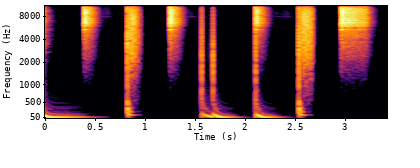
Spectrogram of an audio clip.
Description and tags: Beats recorded from an MFB-503 analog drummachine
